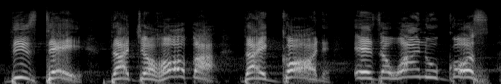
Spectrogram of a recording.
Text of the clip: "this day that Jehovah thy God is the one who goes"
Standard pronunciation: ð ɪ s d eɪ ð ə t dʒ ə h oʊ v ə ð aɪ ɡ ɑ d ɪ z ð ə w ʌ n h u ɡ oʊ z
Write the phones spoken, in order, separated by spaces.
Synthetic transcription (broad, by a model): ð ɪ s d eɪ ð ə t dʒ ə h oʊ v ə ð aɪ ɡ ɑ d ɪ z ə w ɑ n h u ɡ oʊ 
